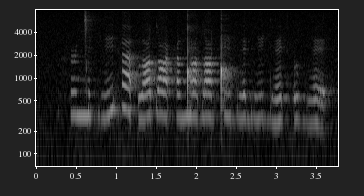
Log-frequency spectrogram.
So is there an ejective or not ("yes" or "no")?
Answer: yes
